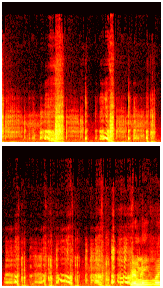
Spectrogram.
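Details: Pug named Grimley, excited on arriving home, letting out a rapid run of high whining squeals and shrieks with sharp rising and falling sweeps, ending in a long wavering cry; a person laughs and talks nearby.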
